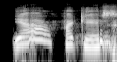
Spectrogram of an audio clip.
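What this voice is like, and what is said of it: Imitates another person's funny voice. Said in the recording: “this funny voice he has”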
